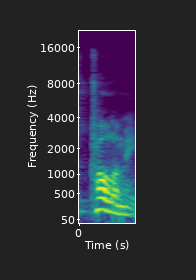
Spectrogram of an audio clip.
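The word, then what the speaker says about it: Ptolemy: One of his generals name was Tommy. Even though it starts with a P t o l y pronounce it to one of his general's name was Cassander.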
